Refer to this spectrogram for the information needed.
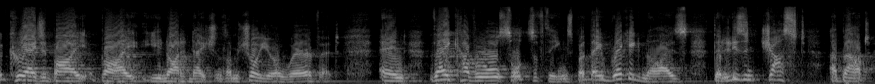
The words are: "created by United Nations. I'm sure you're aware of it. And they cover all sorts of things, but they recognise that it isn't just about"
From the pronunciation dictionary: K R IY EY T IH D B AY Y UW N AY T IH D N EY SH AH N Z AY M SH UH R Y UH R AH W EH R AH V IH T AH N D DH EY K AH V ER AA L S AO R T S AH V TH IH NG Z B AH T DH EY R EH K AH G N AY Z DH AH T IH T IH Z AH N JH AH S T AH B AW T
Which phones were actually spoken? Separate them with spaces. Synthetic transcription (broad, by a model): K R IY EY T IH D B AY Y UW N AY T IH D N EY SH AH N Z AY M SH UH R Y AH R AH W EH R AH V IH T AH N DH EY K AH V ER AA L S AO R T S AH V TH IH NG Z B AH T DH EY R EH K AH G N AY Z DH AH T IH T IH Z AH N JH AH S T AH B AW T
